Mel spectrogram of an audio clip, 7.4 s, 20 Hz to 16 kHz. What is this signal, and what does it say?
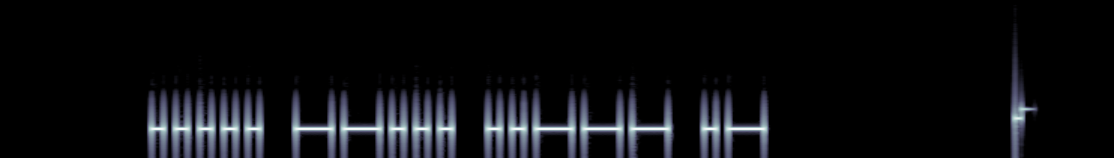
Morse code, heard as a keyed tone, about 15 wpm, 700 Hz. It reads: 572A
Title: Common Cut Numbers - 4-Digit 15wpm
